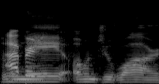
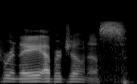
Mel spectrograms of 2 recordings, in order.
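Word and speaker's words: René Auberjonois: I'm so not going to be able to pronounce his name right because I always confuse it with Renee Onjua or something like No, that. it's Yeah, Renee. but It's Renee Aberjonas.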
